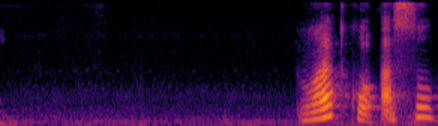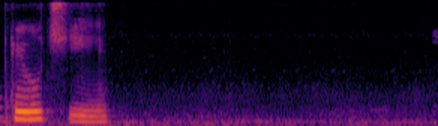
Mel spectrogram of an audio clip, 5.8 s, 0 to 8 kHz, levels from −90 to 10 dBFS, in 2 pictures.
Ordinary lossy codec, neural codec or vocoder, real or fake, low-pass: none; codec, 24 kHz, 0.9 kbps, WavTokenizer, medium music audio release; fake; 7.2 kHz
